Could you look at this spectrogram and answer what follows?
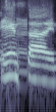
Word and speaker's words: Anstine: Anstine. There we go. I had pronounced it with an E earlier, so I just want to make sure I get Stein. like the beer stein.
